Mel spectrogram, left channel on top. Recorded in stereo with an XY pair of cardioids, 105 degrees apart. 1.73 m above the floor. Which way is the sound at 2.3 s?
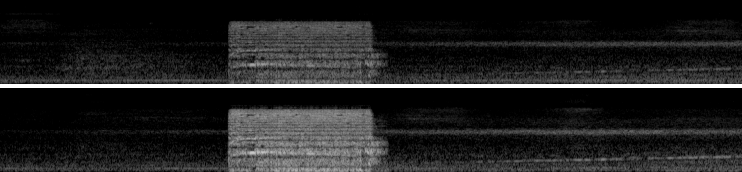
70° right.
